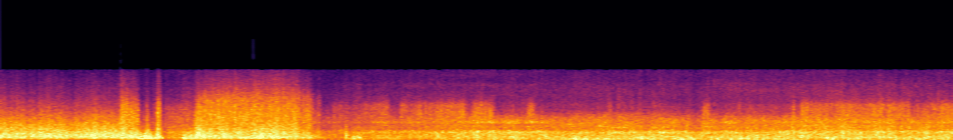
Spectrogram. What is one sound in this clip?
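Strong wind roars across the microphone outdoors.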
